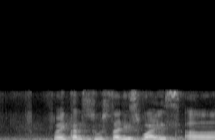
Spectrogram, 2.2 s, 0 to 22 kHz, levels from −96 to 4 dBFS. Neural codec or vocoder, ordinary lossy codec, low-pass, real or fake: none; none; none; real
